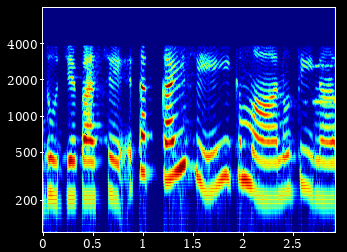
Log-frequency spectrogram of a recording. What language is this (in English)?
Punjabi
